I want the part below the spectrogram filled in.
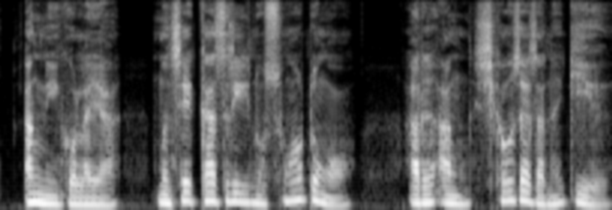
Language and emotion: Bodo, fearful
